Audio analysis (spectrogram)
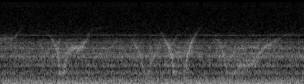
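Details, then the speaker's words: Philco 53 shortwave tube radio, barely serviced (only tubes tested): swooping heterodyne whistles over hiss each time the dial crosses a distant station's carrier, but no audio. Suspected bad parts underneath, not confirmed. "so I believe the radio is pick up carriers from distant stations but not nearly enough to produce audio for us to hear but each time a carrier go goes each time I tune across a carrier you hear that swooshy sound"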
